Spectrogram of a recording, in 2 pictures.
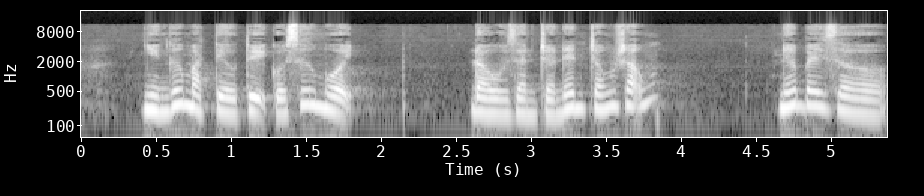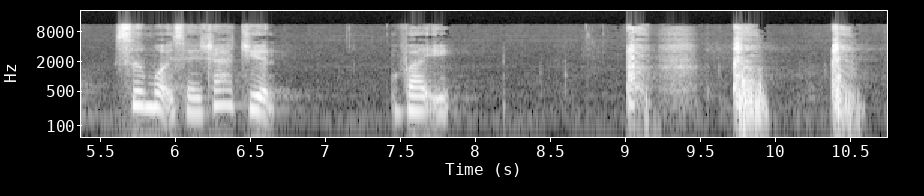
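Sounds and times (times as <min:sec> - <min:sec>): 
speech: 0:00.4 - 0:01.9, 0:02.6 - 0:04.0, 0:04.6 - 0:06.8, 0:07.4 - 0:07.9
person coughing violently and dryly: 0:09.0 - 0:10.7
ragged wheezy breath: 0:09.1 - 0:09.6.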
